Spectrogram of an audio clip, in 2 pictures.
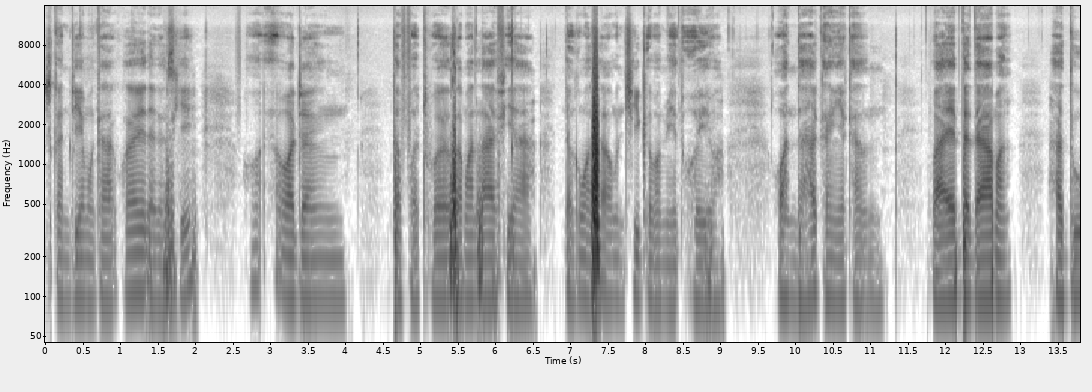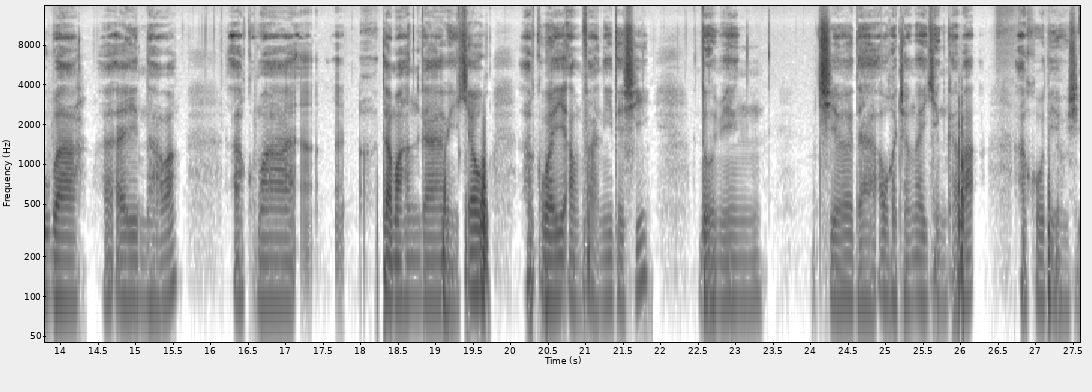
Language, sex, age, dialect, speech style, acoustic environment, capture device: Hausa, male, 18-24, Nigeria - Kano, relaxed; focused, silence; nature, mobile / Linux / Chrome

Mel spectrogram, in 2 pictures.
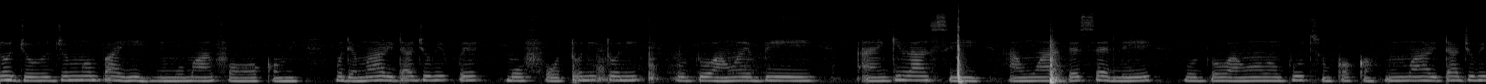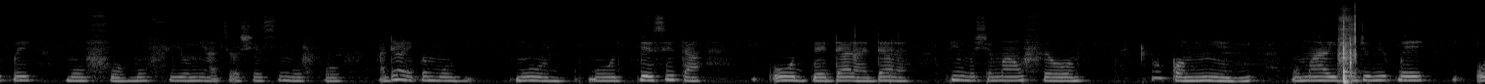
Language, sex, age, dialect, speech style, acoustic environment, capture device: Yoruba, female, 35-44, Nigeria - Lagos Yoruba, relaxed; focused, silence, desktop / Windows / Chrome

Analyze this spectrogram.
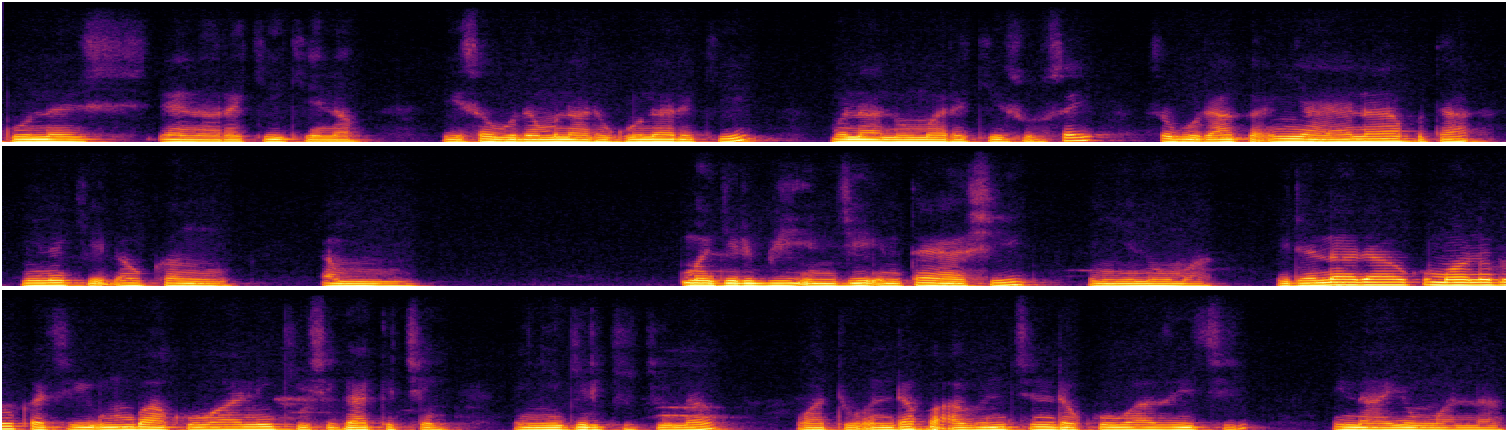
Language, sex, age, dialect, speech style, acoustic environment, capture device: Hausa, male, 18-24, Nigeria - Katsina, relaxed; happy, silence, mobile / Linux / Chrome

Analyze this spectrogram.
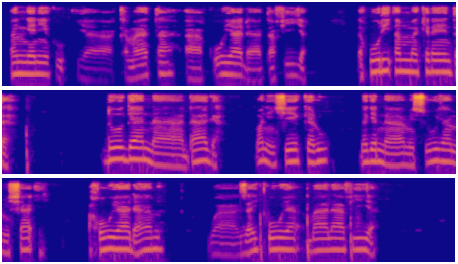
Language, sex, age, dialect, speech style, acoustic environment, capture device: Hausa, male, 18-24, Nigeria - Nigerian Standard, relaxed, silence, mobile / Android / Chrome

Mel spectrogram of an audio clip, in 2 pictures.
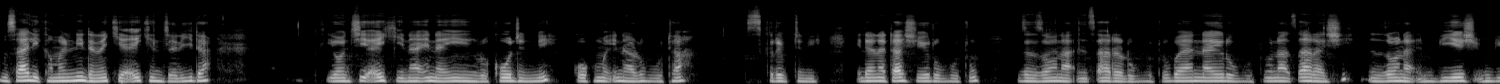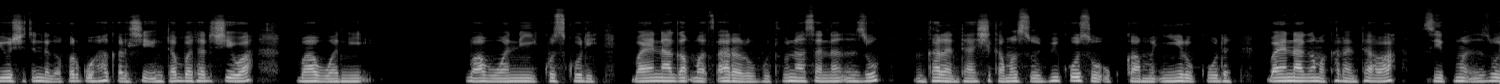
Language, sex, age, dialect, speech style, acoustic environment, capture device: Hausa, female, 35-44, Nigeria - Kano, happy, nature; silence, mobile / Linux / Chrome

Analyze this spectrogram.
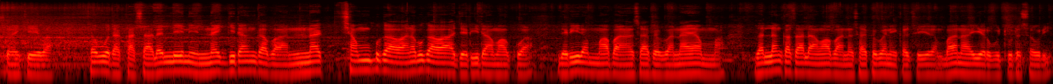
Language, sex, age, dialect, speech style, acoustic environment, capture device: Hausa, male, 18-24, Nigeria - Kano, focused, nature, mobile / Linux / Chrome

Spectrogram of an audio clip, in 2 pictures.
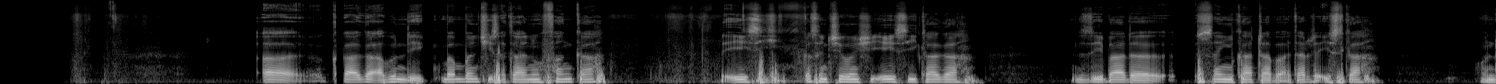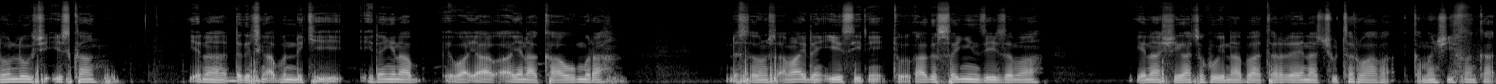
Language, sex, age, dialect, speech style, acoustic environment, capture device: Hausa, male, 25-34, Nigeria - Kano, anxious; happy, silence, mobile / Linux / Chrome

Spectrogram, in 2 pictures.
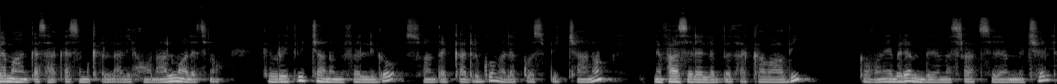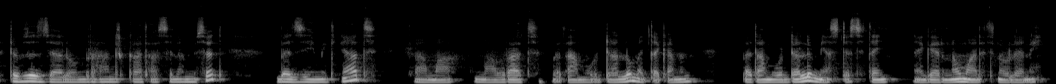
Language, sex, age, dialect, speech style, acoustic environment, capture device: Amharic, male, 25-34, Ethiopia - Addis Ababa, happy; relaxed; focused; excited, silence, mobile / Linux / Chrome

